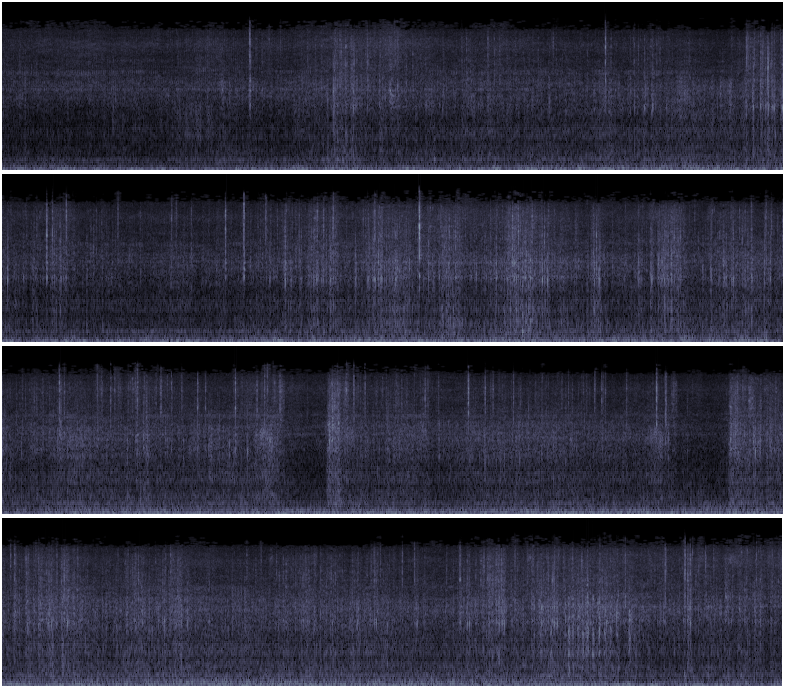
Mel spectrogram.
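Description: Wind rumbling over the microphone of a camera on a mountain bike's handlebars, with tyre noise on a dirt trail and frequent short clacks and rattles as the bike runs over bumps.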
